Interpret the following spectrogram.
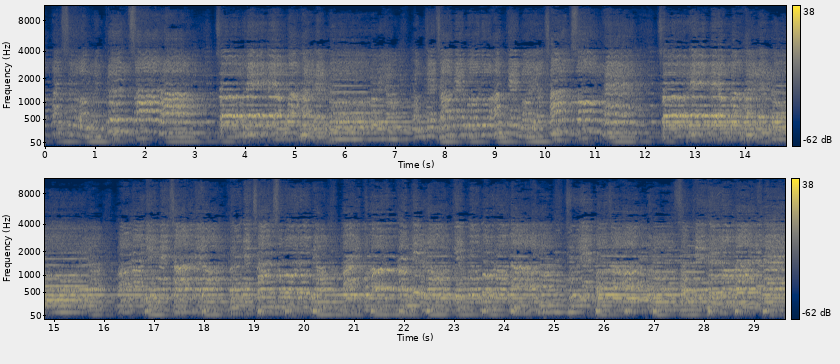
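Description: Choral music: a choir singing sustained lines.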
